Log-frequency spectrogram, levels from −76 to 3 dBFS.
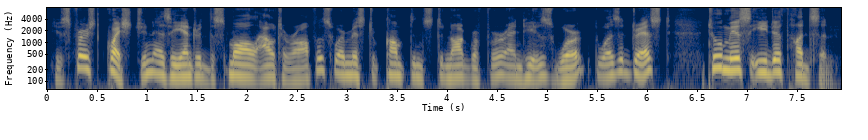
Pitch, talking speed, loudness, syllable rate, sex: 140 Hz, 175 wpm, -20 LUFS, 5.3 syllables/s, male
